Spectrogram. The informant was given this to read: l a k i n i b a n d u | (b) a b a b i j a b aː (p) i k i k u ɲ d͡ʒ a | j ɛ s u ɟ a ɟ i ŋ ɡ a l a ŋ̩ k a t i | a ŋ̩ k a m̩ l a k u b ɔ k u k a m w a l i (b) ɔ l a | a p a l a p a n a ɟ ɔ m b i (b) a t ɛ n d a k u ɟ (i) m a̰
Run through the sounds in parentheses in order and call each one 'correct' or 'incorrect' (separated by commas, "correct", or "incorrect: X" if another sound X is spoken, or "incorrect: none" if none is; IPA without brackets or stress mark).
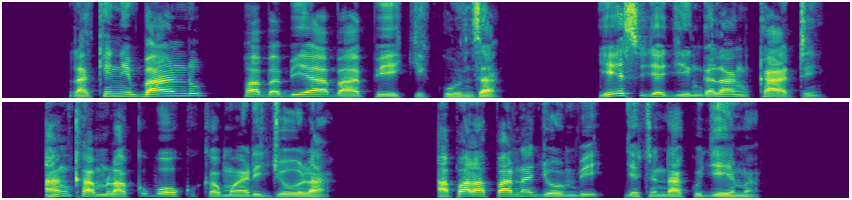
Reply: incorrect: p, correct, incorrect: ɟ, incorrect: ɟ, incorrect: ɛ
